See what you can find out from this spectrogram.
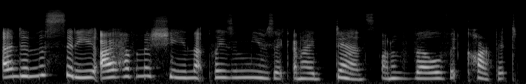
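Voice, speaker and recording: A woman voicing a grand, excitable, bossy female city mouse in a children's storybook, full of exclamations. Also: sits high, unhurried, pitched above the performer's own voice. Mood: grand, boastful.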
